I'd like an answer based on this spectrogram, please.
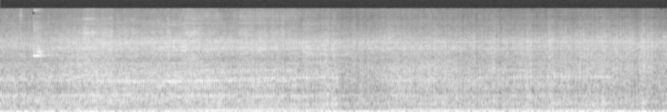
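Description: Motorcycle engine running under way as it is ridden, heard from the rider's helmet with road and wind noise. The low engine note holds steady apart from a brief shift about halfway through. The bike has just been serviced with new engine oil and runs smooth.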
